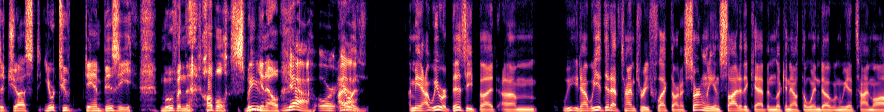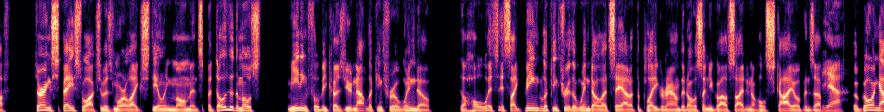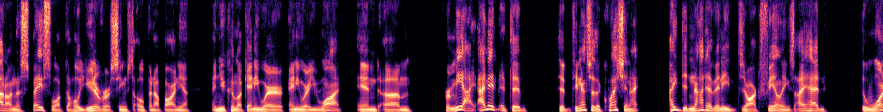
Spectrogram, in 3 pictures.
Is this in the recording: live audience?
no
